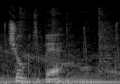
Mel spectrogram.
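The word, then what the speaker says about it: csukd be: then a space bar b e but it's pronounced CH u g d because it's a lot easier to say chuk be then CH you know that's the only time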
